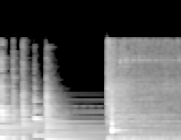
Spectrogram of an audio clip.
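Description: Metal percussion struck in a quick run of sharp strokes, each ringing on at its own pitch. About a second and a half in comes one louder strike with a bright, hissing wash that rings on and slowly fades.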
